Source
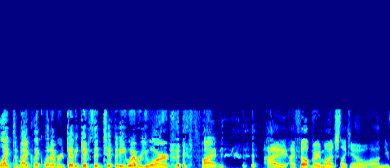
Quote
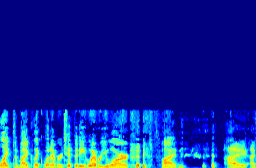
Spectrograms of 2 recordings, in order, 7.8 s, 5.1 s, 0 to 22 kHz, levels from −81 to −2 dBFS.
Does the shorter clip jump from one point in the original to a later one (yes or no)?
yes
